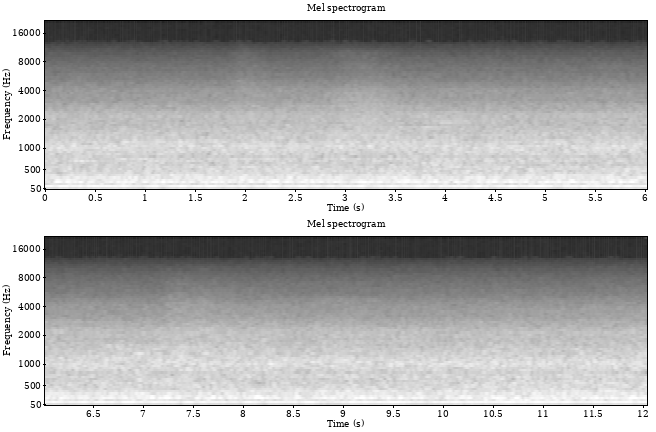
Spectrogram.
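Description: Steady faint hiss with a low hum underneath, unchanging throughout: room tone and recording noise, with no distinct sound events.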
